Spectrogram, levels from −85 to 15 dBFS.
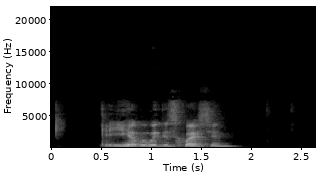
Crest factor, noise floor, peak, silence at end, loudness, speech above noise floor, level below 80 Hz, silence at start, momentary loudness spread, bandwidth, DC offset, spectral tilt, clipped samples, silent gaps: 20 dB; -76 dBFS; -12 dBFS; 0.85 s; -28 LUFS; 48 dB; -74 dBFS; 0.05 s; 14 LU; 7.8 kHz; under 0.1%; -4 dB/octave; under 0.1%; none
